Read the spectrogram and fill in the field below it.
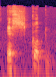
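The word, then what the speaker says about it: σκοτόω: El término entenebrecida que se utilizó en el texto sagrado es del griego escotu. Se escribe S-K-O-T-O-O.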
